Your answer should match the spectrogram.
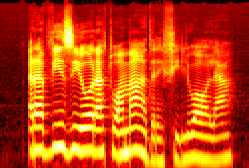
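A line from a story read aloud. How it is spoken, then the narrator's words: Mildly reproachful question. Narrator (Italian): le domandò in tono di rimprovero, ma più blando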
